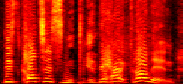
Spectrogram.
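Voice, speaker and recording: A woman hosting a casual fan discussion podcast, speaking in an emphatic, passionate and halting way. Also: extremely high pitch, sing-song. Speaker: podcast host.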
